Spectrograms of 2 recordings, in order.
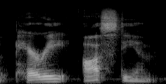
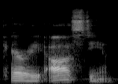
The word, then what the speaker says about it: periosteum: this one might be a little hard to pronounce is the periosteum e-r-i-o-s-t-e-u-m the periosteum is the fibrous outer covering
